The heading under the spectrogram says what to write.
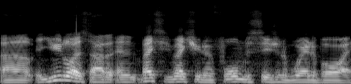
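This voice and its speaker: Pitched fairly low, a man's voice moves through an ordinary range of pitch. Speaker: crypto trading instructor. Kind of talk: online tutorial. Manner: fast; halting, many fillers.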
